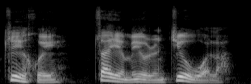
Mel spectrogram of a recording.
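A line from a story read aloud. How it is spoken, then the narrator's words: Soft, dejected voice. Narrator (Chinese): 他的声音中有点黯然，轻轻地说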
